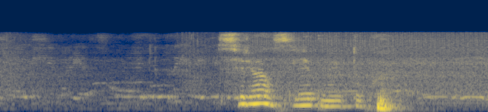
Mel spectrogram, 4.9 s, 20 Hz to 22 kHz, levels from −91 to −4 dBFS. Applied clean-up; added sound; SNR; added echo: none; Mechanisms; 15 dB; reverberation time 0.3 s.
